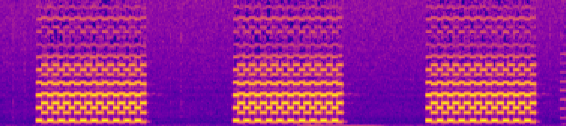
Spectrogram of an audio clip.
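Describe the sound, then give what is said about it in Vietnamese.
A telephone bell rings repeatedly in a home in the evening: three long, trilling rings of about a second and a half each, separated by short silent gaps, bright and insistent over a faint low hum. “Nhưng chuông điện thoại cứ reo lên liên tục khiến cho mình bực mình lắm.”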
